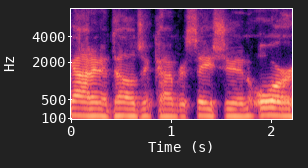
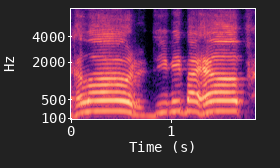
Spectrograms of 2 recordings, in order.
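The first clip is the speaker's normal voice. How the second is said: a higher, louder call for anyone inside; 9 semitones higher, 4 dB louder than usual. Retold or imitated. Rob calls into the closed restaurant offering help, loudly. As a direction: offer help to the dark room.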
